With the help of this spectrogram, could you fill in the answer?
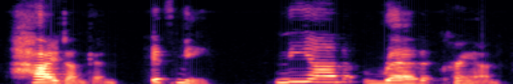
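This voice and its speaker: Woman as a clueless red crayon, high voice, dramatic, emphatic, exclamatory, picture-book character. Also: extremely slow, bright, forceful tone, dull audio, heavily acted. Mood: indignant, hurt. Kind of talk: expressive picture-book read-aloud.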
